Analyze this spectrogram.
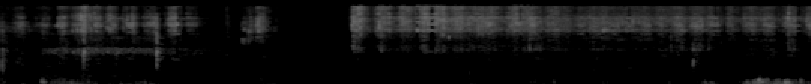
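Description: Straw broom sweeping over a flat stone slab: a faint, steady bristly hiss that starts about two seconds in, after a few light knocks, with a low thump near the end.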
